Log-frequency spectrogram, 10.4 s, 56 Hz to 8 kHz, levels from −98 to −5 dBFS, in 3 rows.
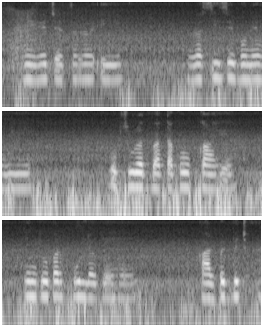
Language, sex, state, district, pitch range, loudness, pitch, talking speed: Hindi, female, Bihar, East Champaran, 205-220 Hz, -25 LUFS, 215 Hz, 115 wpm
